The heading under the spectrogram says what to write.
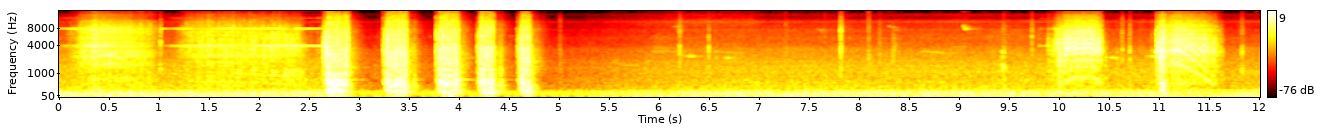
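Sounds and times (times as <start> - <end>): power drill bursts: 0.2 - 4.8, 10.0 - 11.7.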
